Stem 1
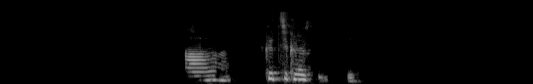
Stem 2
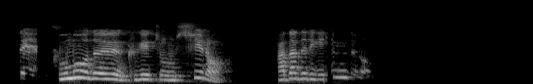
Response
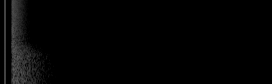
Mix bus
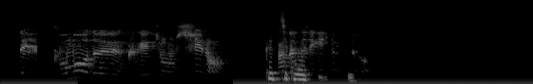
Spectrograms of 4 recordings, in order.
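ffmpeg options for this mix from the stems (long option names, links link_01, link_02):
-filter_complex "[0:a]aeval=exprs='val(0)+0.00398*(sin(2*PI*50*n/s)+sin(2*PI*2*50*n/s)/2+sin(2*PI*3*50*n/s)/3+sin(2*PI*4*50*n/s)/4+sin(2*PI*5*50*n/s)/5)':channel_layout=same,volume=-11dB,asplit=3[link_01][link_02][link_03];[link_01]atrim=end=0.78,asetpts=PTS-STARTPTS,afade=type=out:start_time=0.776:duration=0.004:curve=hsin[link_04];[link_02]atrim=start=0.78:end=2.33,asetpts=PTS-STARTPTS,volume=0[link_05];[link_03]atrim=start=2.33,asetpts=PTS-STARTPTS,afade=type=in:duration=0.004:curve=hsin[link_06];[link_04][link_05][link_06]concat=n=3:v=0:a=1[link_07];[1:a]highpass=frequency=1200:width=0.5412,highpass=frequency=1200:width=1.3066,agate=range=-12dB:threshold=-51dB:ratio=16:detection=peak,acompressor=threshold=-33dB:ratio=16,volume=-5dB[link_08];[link_07][link_08]amix=inputs=2:normalize=0,asoftclip=type=hard:threshold=-31.5dB"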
